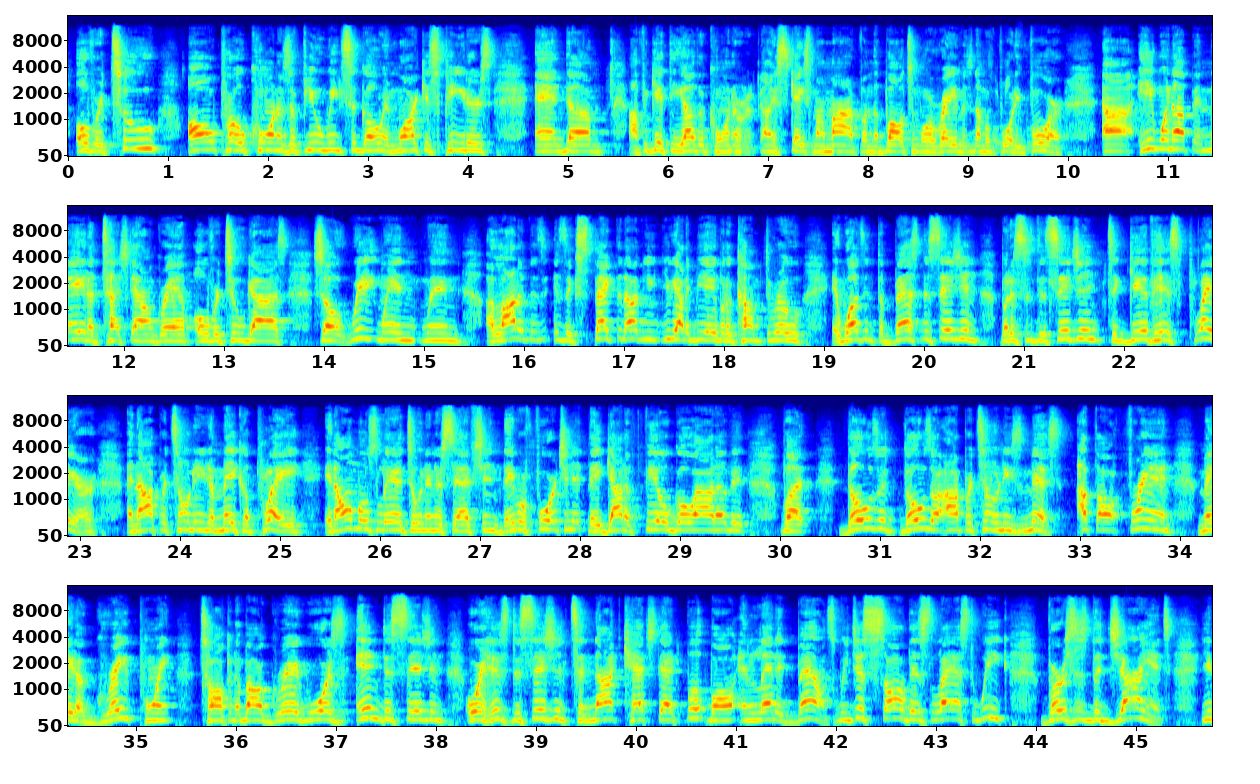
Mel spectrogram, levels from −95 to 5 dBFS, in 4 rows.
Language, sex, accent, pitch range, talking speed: English, male, American, 175-215 Hz, 180 wpm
